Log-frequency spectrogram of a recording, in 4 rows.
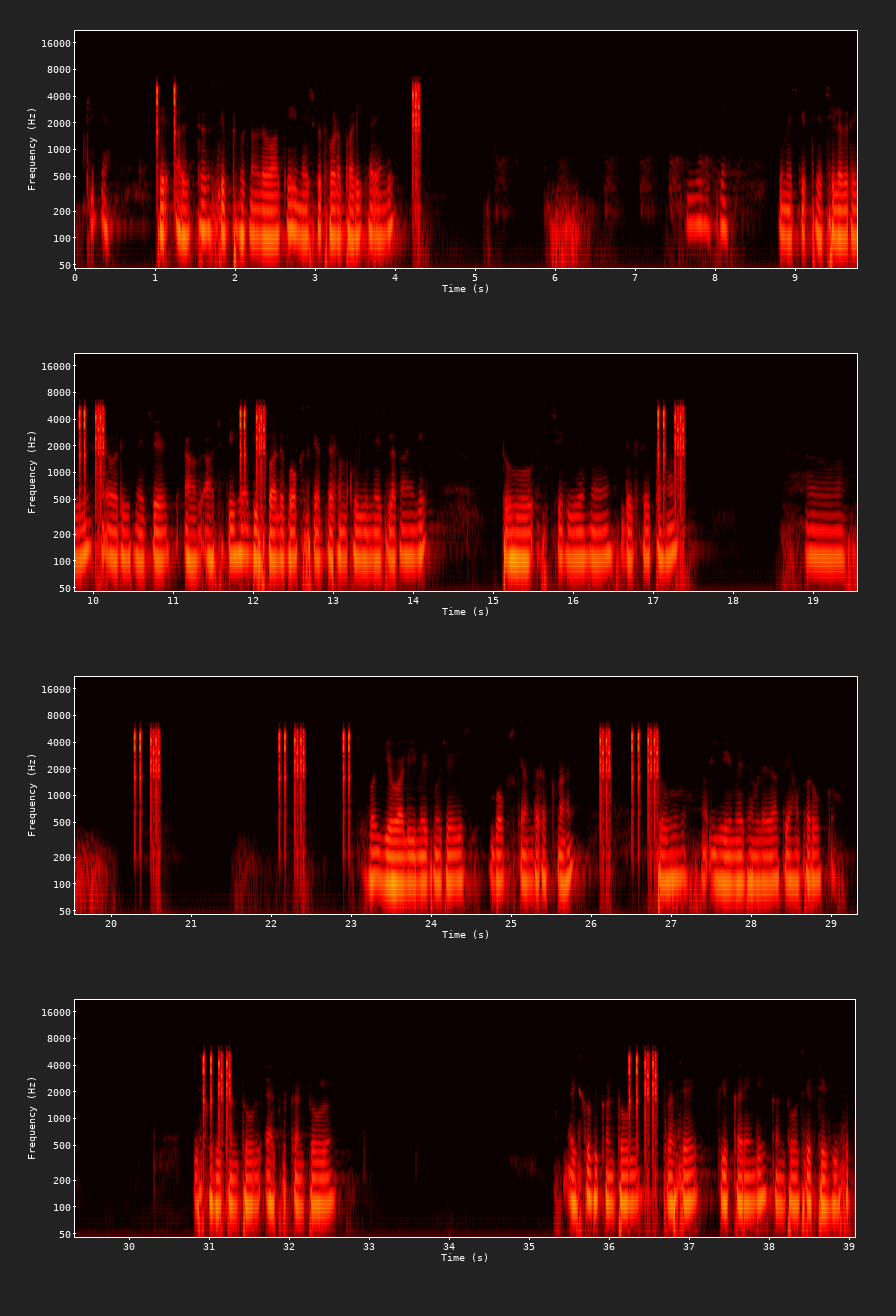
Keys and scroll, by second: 5.6 Right, 7.2 Up, 7.9 Right, 14.0 alt+Tab, 28.8 ctrl+a, 29.5 ctrl+x, 29.9 ctrl+w, 38.5 ctrl+shift+v.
